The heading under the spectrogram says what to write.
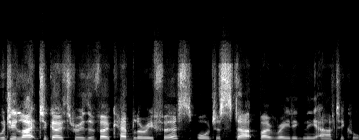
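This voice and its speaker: A woman speaks with an Australian accent at a medium pitch and fairly quick pace. Her pitch variation is ordinary, and the sound is dry and close with no echo. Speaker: English tutor. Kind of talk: tutoring session. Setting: video call. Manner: hesitant.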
